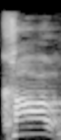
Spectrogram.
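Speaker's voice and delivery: "Call" high and isolated; stressed syllable alone. Shown as a demonstration. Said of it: "vous pouvez même partir que du".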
